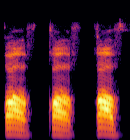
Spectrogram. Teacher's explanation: जबान की जड़ और उसके मुकाबिल ऊपर का तालु। जबान की जो जड़ है ना, आखिरी हिस्सा है ना, और उसके मुकाबिल ऊपर का जो तालु होता है।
